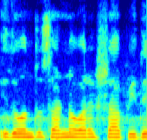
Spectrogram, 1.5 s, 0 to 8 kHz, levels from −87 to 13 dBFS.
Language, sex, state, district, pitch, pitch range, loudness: Kannada, female, Karnataka, Koppal, 205 Hz, 200-215 Hz, -13 LUFS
